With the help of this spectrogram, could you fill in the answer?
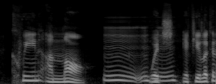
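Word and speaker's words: kouign-amann: spell AMA and T which if this were French how you pronounced that word is amol you wouldn't pronounce the ENT at the end you have to really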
